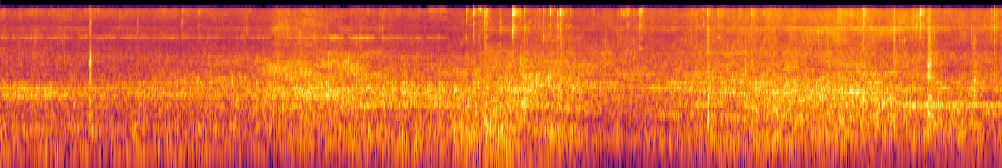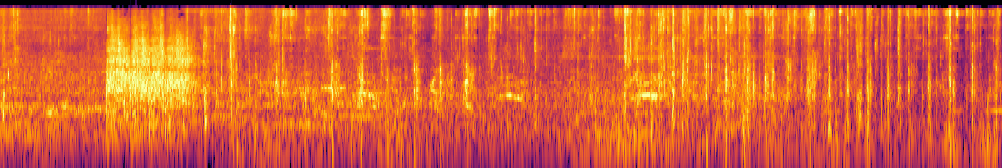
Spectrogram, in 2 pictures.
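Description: Footsteps and the rattle of duty gear picked up by a body-worn camera on a walking officer, with a loud rustle of clothing against the microphone about seventeen seconds in. A steady hum runs beneath the first part.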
